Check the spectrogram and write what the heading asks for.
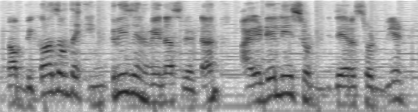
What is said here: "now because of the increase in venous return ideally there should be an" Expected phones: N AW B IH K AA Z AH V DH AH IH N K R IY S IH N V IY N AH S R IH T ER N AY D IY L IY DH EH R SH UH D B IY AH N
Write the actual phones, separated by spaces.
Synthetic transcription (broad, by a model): N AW B IH K AA Z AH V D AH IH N K R IY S IH N V IY N AH S R IH T ER N AY D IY L IY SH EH R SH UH D B IY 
